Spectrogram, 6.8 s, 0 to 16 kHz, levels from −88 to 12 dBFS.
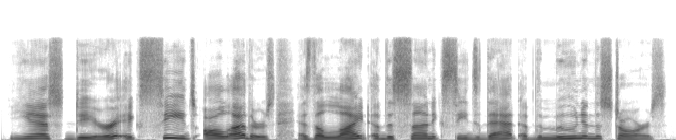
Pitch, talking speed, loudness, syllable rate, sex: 200 Hz, 170 wpm, -19 LUFS, 3.6 syllables/s, female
